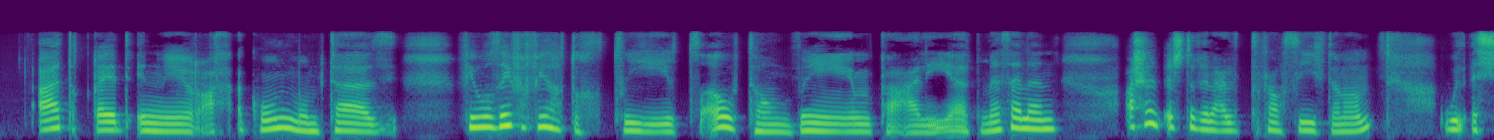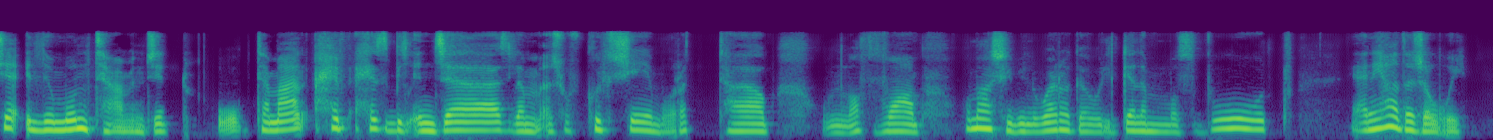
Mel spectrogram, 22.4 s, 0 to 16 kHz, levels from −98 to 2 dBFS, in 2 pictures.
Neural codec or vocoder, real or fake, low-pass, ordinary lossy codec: codec, 16 kHz, 1 kbps, X-Codec, WavLM features, trained on Multilingual LibriSpeech; fake; 7.2 kHz; none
